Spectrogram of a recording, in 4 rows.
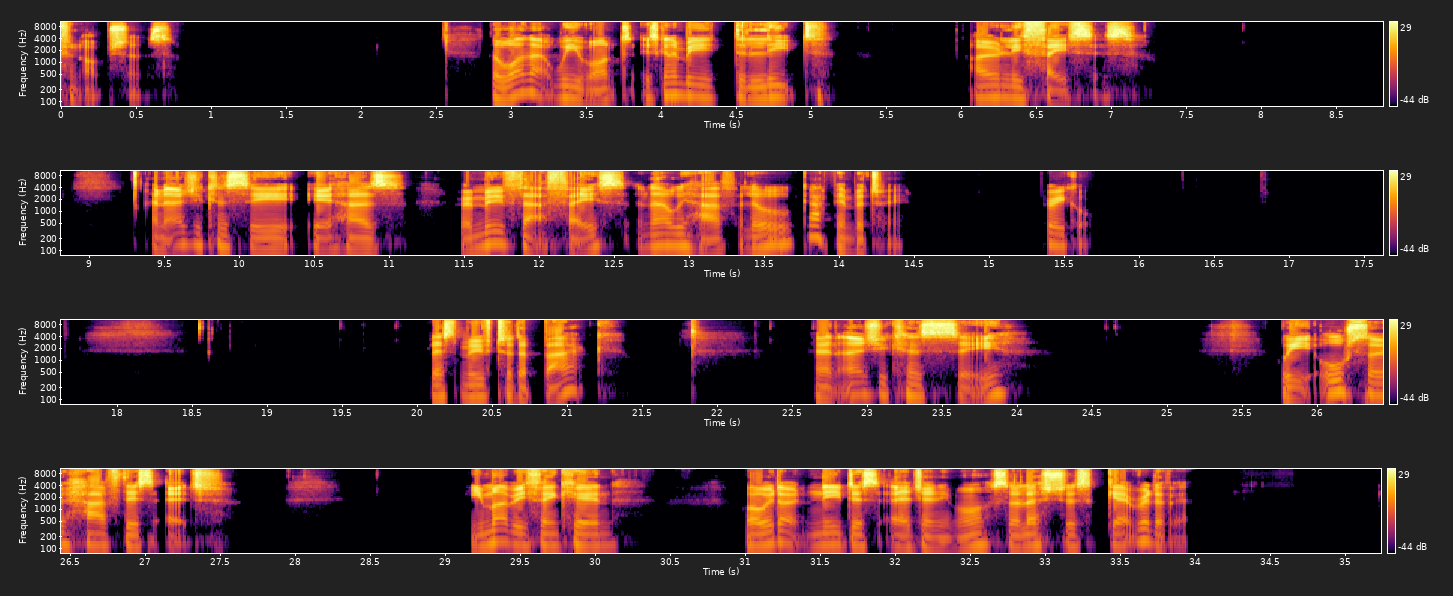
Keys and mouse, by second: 7.8-10.1 middle drag, 11.7-19.5 middle drag, 19.8 shift+click, 22.4 shift+middle click, 24.6 click, 25.7-26.9 middle drag, 28.0 click, 28.5-35.2 middle drag.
